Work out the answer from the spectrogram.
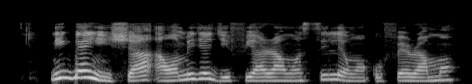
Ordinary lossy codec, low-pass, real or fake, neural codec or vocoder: none; 7.2 kHz; real; none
